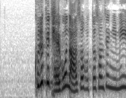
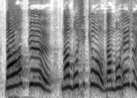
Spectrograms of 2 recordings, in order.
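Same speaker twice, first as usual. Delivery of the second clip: put-on eager kids; 6 semitones higher, 5 dB louder, much slower than usual.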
